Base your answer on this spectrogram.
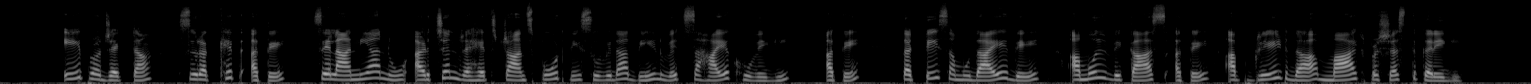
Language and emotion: Punjabi, neutral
